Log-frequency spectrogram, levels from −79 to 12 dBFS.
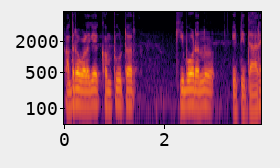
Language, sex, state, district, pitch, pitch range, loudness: Kannada, male, Karnataka, Koppal, 110 Hz, 105-120 Hz, -18 LUFS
